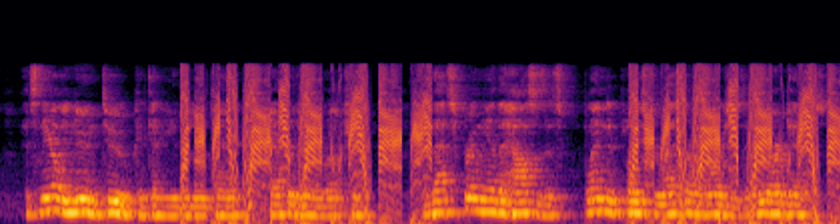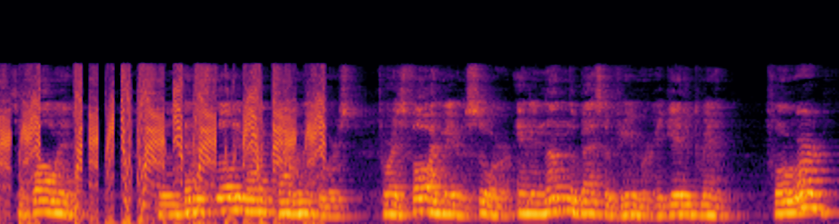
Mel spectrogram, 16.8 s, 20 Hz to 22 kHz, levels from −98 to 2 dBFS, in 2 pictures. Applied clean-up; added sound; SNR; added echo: none; Scratching (performance technique); 7 dB; reverberation time 0.6 s.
